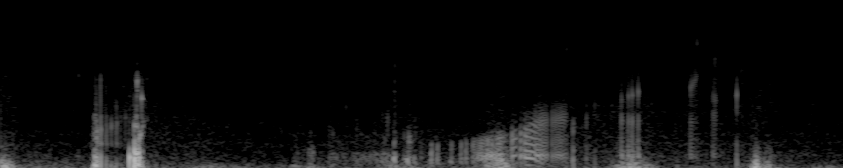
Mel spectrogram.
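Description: Low gurgling and rumbling with a drawn-out squeaky groan, typical stomach growling from hunger.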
